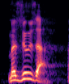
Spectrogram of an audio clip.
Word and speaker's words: Mezuzah: Mezuzah.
